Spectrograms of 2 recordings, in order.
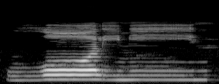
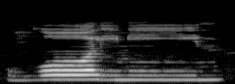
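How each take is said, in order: The two takes are said the same way.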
